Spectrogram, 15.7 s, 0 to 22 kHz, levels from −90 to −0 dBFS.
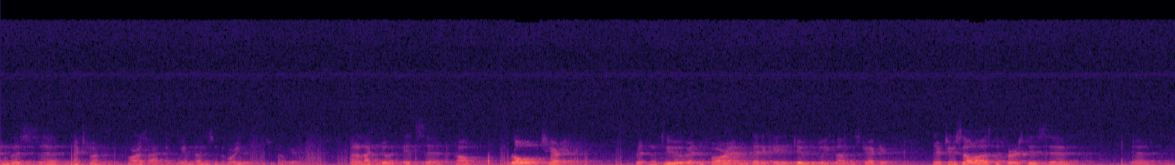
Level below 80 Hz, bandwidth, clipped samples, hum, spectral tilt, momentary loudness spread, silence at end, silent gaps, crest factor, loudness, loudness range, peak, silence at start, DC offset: -50 dBFS; 19.5 kHz; under 0.1%; none; -8 dB/octave; 15 LU; 0 s; none; 20 dB; -35 LUFS; 5 LU; -14 dBFS; 0 s; under 0.1%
